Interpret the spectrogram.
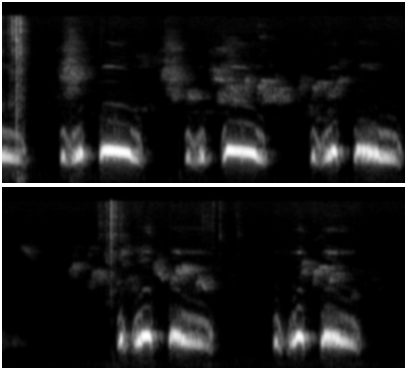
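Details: Loud spotted dove song, recorded clean, meant to urge caged doves into cooing: paired short hoots followed by a drawn-out falling coo, phrases repeating about once a second, then a brief silence before two more.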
